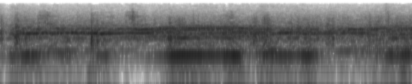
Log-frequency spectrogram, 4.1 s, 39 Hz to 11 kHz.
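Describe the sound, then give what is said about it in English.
Cattle low steadily, with several drawn-out moos overlapping into a continuous, fairly loud bellowing chorus from a herd of about 30 head of cattle at loading pens. No one speaks. “Those XL cattle you're buying? Only 30 head, Marshal.”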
